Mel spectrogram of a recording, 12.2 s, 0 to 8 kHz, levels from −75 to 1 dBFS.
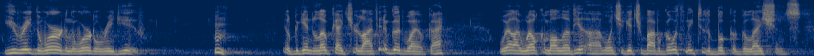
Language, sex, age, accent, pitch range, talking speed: English, male, 60-79, American, 140-170 Hz, 205 wpm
